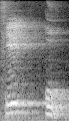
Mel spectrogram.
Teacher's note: ए ओ इनको अर्ध संवृत्त कहा जाता है। मुख संवृत्त से थोड़ा सा ज्यादा खुलेगा, अर्ध संवृत्त कहेंगे।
